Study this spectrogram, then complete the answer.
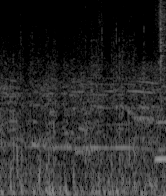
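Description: Horse hooves clip-clopping in a real-time strategy game during a competitive tournament semifinal match, a steady rapid patter of running horses as spearmen attack them, with battle noise layered beneath.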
